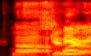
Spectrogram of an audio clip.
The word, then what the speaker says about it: Getir: Getir, like get here.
